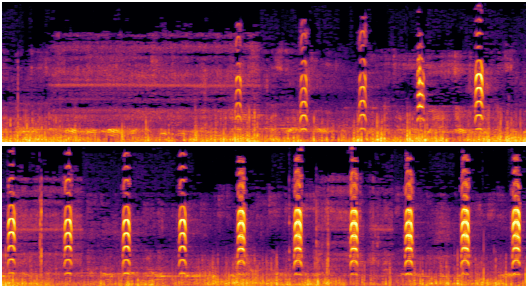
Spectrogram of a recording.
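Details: A Spur-winged lapwing on a resort beach at Marsa Alam, Egypt, gives sharp, high, metallic notes, repeated steadily nearly twice a second, over a low rumble of surf and wind.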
